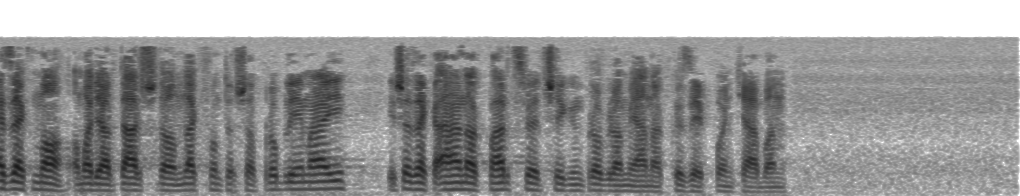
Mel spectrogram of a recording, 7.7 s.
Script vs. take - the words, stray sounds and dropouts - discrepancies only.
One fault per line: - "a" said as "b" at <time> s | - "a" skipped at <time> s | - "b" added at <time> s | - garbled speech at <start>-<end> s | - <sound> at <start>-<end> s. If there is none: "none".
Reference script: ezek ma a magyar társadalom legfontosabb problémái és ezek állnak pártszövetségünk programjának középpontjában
none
